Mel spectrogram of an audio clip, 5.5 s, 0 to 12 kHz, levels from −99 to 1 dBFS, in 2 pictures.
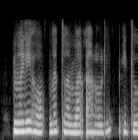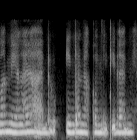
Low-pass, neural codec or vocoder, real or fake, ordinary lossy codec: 7.2 kHz; codec, 16 kHz, 1 kbps, FreqCodec, smaller model; fake; none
